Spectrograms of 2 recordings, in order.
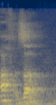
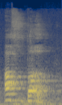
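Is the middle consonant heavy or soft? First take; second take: soft; heavy. First: The middle consonant is a soft z sound. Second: The middle consonant is heavy and emphatic. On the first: The speaker calls it wrong. "It's totally changing and switching and messing it all up" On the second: The speaker calls it right. "a Dad is not like a Zay"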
